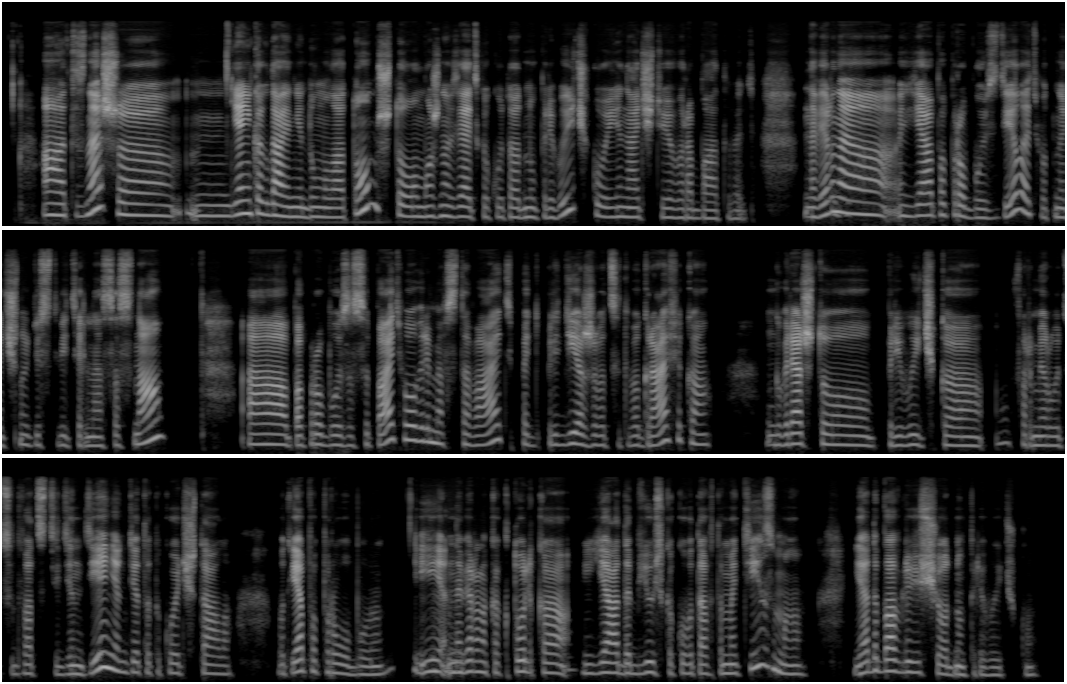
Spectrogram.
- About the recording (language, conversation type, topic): Russian, advice, Как мне не пытаться одновременно сформировать слишком много привычек?
- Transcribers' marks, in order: none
